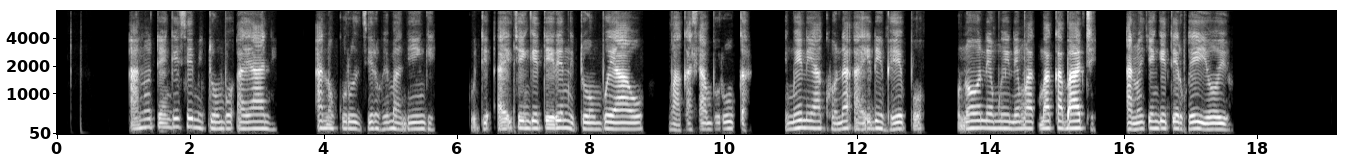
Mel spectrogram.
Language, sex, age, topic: Ndau, female, 36-49, health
